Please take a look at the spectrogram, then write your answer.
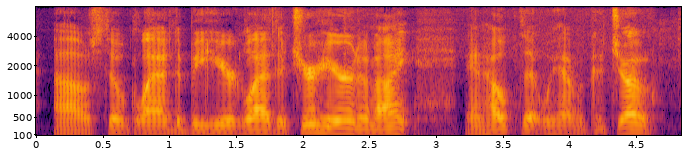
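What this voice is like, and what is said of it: Hoarse, partly lost voice. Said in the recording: “I'm a little hoarse ... I have kind of lost my voice the last few days ... a little bit of cough and some hoarseness ... if it sounds a little funny”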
